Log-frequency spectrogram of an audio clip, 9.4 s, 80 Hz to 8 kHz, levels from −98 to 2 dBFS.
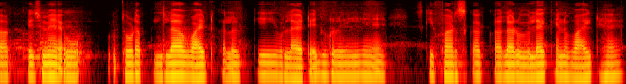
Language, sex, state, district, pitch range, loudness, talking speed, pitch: Hindi, male, Uttar Pradesh, Muzaffarnagar, 115-125 Hz, -34 LUFS, 120 wpm, 120 Hz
